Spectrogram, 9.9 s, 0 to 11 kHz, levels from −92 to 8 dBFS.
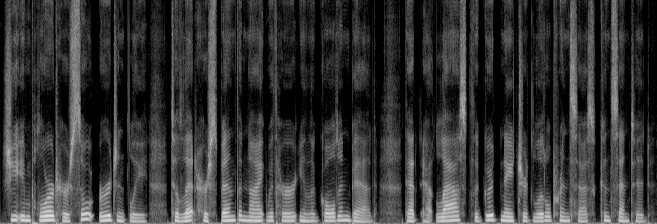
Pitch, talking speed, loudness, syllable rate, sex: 185 Hz, 150 wpm, -18 LUFS, 4.2 syllables/s, female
